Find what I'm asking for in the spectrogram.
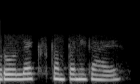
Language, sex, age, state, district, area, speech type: Urdu, female, 30-45, Telangana, Hyderabad, urban, conversation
